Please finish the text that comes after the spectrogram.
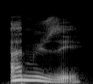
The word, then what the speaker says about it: amusé: Amusé. Okay, accent aigu at the end, so E, Z.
